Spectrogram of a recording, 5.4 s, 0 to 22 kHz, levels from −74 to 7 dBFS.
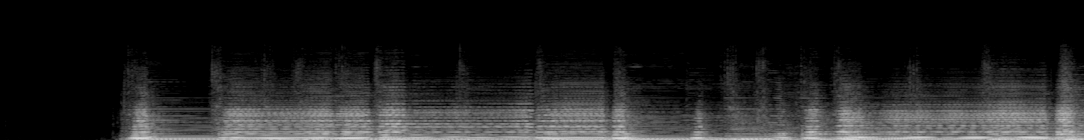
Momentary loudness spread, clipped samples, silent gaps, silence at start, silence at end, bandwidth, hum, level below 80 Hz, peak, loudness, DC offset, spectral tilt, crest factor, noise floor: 6 LU; under 0.1%; none; 0.6 s; 0 s; 12 kHz; none; -52 dBFS; 0 dBFS; -16 LUFS; under 0.1%; -6 dB/octave; 14 dB; -73 dBFS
